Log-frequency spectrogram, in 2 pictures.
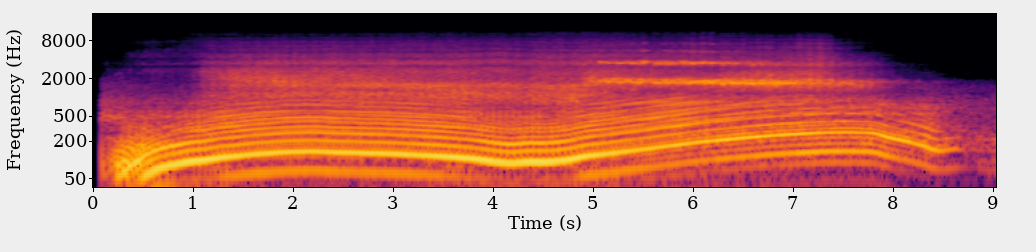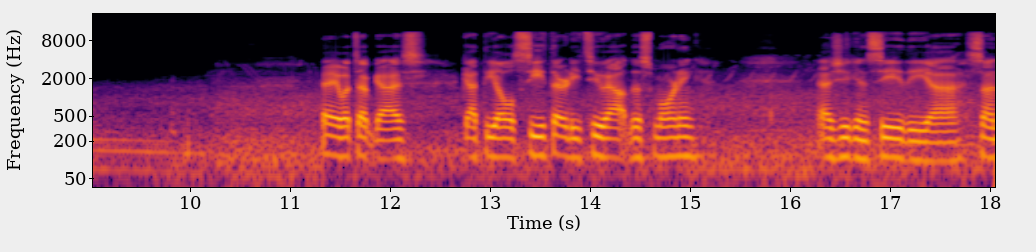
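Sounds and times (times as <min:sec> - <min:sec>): supercharger whine: 0:00.1 - 0:05.7
car accelerating hard: 0:00.1 - 0:08.8.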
